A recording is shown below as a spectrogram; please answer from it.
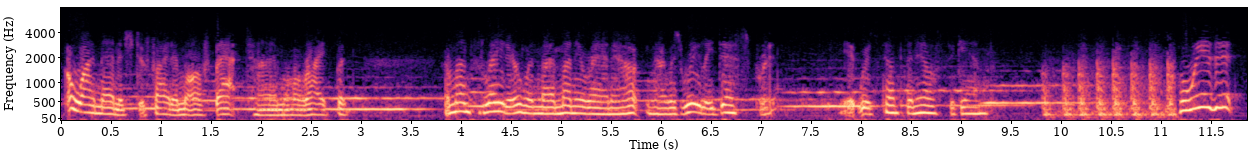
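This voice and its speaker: A woman's voice: lowish voice, sing-song, moderate pace, long pauses. An actress playing a weary, vulnerable young farm woman in a radio drama, wistful and plaintive. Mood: guarded. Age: young adult. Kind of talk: radio drama acting, confessional narration. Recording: tinny vintage radio, music behind.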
